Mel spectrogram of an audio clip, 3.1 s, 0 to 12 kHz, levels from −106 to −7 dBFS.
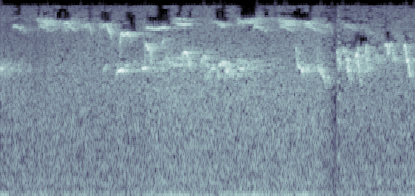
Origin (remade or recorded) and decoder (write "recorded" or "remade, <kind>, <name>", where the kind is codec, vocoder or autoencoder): recorded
